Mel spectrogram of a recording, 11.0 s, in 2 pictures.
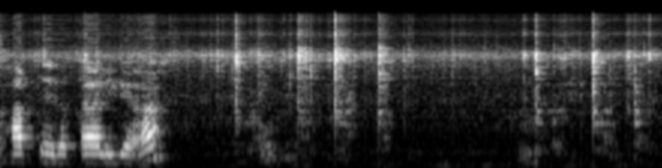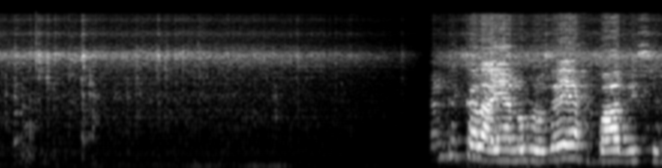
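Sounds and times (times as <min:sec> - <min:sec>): potato pancake sizzling in oil: 0:00.0 - 0:11.0
metal spoon scraping a pan: 0:04.3 - 0:06.5.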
